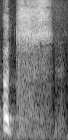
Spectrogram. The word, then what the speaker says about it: Uz: By the way, that's how you pronounce that, Uz.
